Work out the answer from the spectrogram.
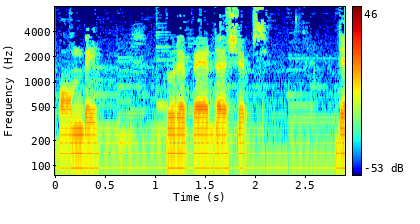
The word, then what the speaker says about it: Bombay: The Portuguese called the place Bom Bahia, meaning the good bay, where the English pronounced Bombay.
